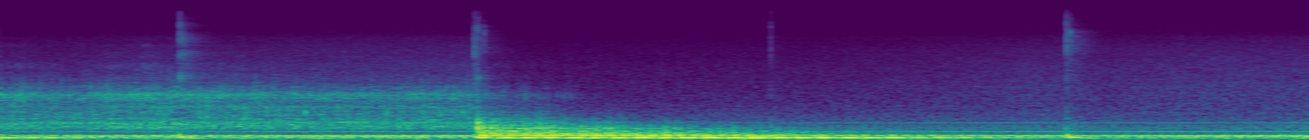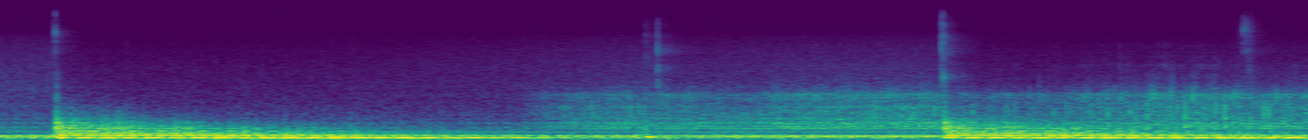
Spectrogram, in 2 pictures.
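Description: Live electronic synthesizer music: a loud, low, dense droning chord. It swells back in abruptly about every six to seven seconds and fades away between, with a few faint clicks over it.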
